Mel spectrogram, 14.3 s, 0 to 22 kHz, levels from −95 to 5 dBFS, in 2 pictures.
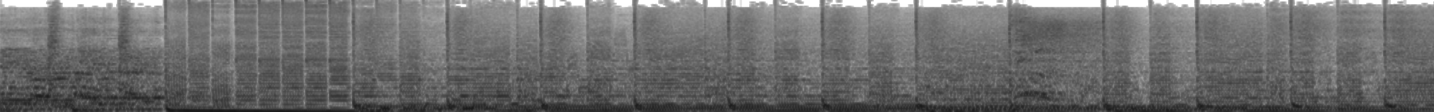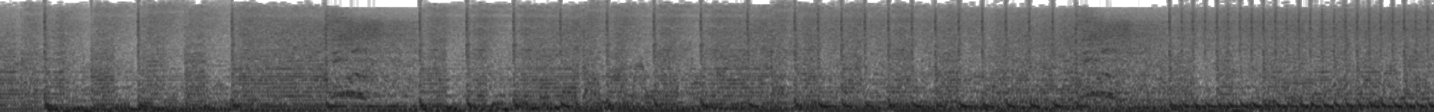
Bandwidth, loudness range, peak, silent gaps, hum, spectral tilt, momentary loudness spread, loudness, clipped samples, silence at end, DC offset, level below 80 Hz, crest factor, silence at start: over 20 kHz; 2 LU; 0 dBFS; none; none; -4 dB/octave; 3 LU; -10 LUFS; under 0.1%; 0 s; 0.4%; -16 dBFS; 10 dB; 0 s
